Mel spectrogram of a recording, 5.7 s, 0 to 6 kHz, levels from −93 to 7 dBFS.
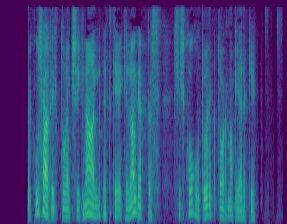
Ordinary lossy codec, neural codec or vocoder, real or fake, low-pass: MP3, 32 kbps; codec, 16 kHz, 1 kbps, FreqCodec, larger model; fake; 5.4 kHz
